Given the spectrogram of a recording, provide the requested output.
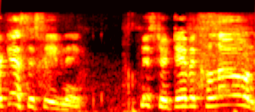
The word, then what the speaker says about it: Colon: David Colon. How are you, sir? Did I pronounce that I'm correctly? doing good, man. Yeah, you pronounced it perfectly. You didn't call me Colin, so it's all good.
